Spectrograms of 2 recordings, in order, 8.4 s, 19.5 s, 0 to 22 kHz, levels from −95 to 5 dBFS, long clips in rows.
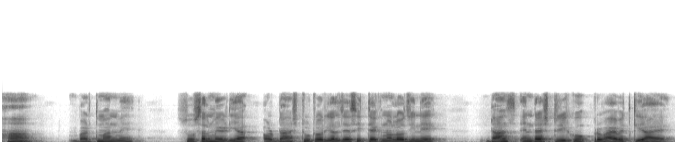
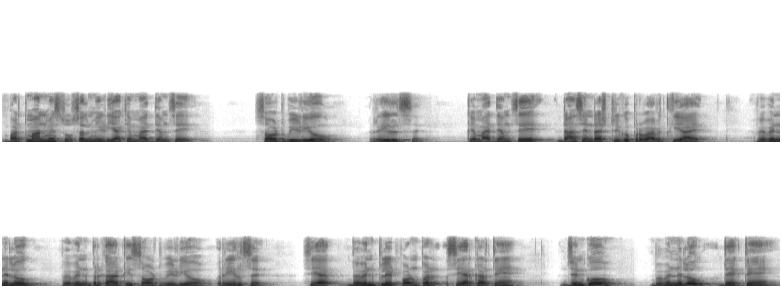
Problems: none marked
